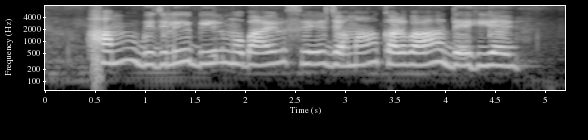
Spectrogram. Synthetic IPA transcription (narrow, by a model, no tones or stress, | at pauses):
həmbɪd͡ʒlibiːlmoːbaːɪlsed͡ʒəmakəɾʋad̪eɦijɛ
